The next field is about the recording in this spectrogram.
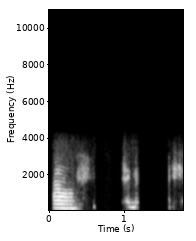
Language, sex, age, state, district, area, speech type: Assamese, female, 30-45, Assam, Udalguri, rural, conversation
